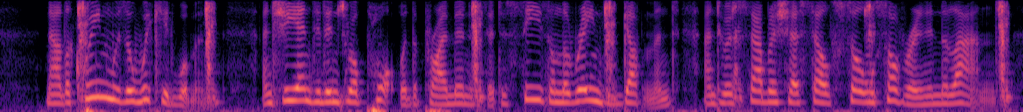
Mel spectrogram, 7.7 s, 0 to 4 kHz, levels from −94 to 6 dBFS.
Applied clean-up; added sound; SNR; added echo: neural mask model Resemble Enhance denoiser.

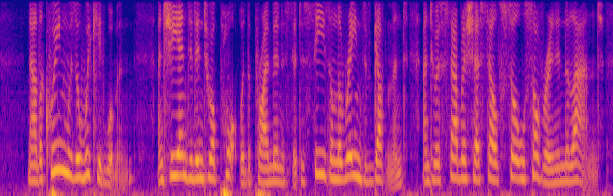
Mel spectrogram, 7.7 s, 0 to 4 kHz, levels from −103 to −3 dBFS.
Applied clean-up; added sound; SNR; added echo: none; none; none; none.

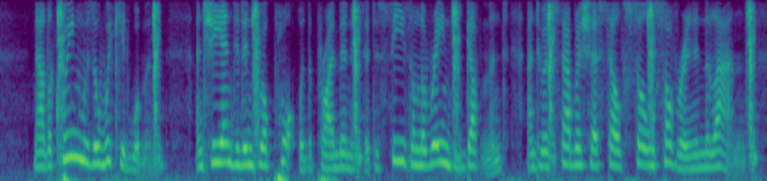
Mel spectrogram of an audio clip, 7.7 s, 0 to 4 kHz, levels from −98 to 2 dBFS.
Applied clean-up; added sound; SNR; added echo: none; Tick-tock; 11 dB; none.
